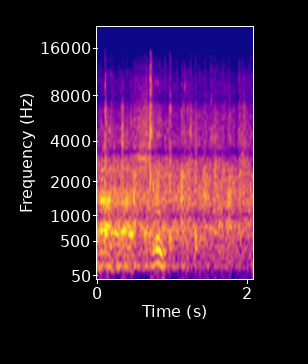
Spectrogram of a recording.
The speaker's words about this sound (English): Now, that was good. You're supposed to clap for that.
